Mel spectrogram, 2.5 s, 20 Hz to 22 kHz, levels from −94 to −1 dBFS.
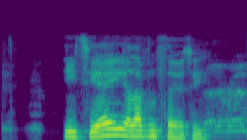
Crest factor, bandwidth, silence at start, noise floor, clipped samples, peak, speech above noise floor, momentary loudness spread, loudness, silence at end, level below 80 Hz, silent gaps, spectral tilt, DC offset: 16 dB; 7.8 kHz; 0.65 s; -56 dBFS; under 0.1%; -4 dBFS; 39 dB; 16 LU; -18 LUFS; 0 s; -60 dBFS; none; -8 dB/octave; under 0.1%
